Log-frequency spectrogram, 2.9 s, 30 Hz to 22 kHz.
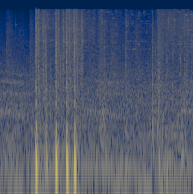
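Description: Gunfire from the PC shooter Call of Duty: Advanced Warfare (2014): a quick cluster of four sharp, punchy shots, then a couple of fainter pops a moment later, with no talking over them.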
